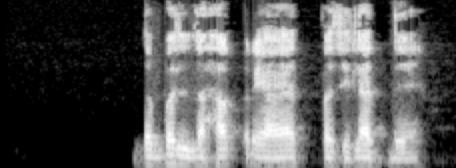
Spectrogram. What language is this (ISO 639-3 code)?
pus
